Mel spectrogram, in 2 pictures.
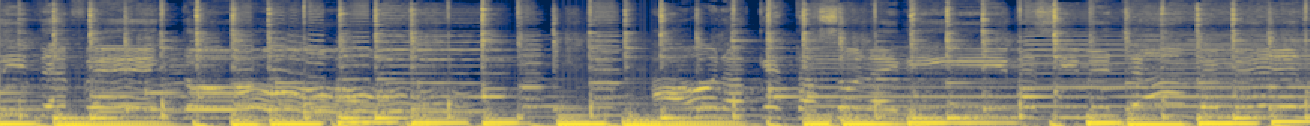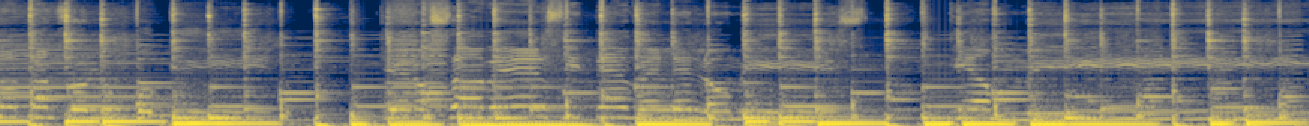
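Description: Baby bass, a solid-body electric upright bass, plucked in a deep salsa bass line of held low notes, playing along with a full salsa band recording.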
